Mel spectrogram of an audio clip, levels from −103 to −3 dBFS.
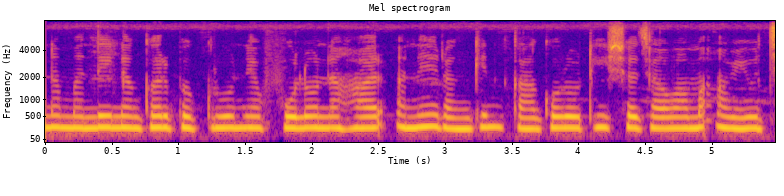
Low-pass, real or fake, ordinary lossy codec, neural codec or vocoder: none; real; none; none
